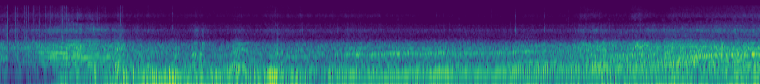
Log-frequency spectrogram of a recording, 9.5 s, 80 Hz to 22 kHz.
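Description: BMW E92 M3's 4.0-litre V8 engine running hard on track. The note eases off briefly at the start, then pulls, rising steadily in pitch through the second half as the car accelerates.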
